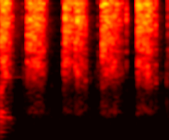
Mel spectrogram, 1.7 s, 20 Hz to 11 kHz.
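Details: Craftsman multimeter, believed from 1999, after teardown fixing dial pads not contacting the board: crisp ratcheting clicks in about five quick bursts as the dial turns, each detent distinct, still slightly stiff; rotary switch now works properly.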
